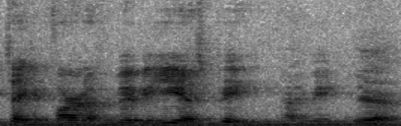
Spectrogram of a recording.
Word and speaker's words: Yi: that may mean more than just making EEG measurements. Yeah. So the Chinese have a saying, in Tai Chi they say the E leads the Qi. The E is spelled like Y-I.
